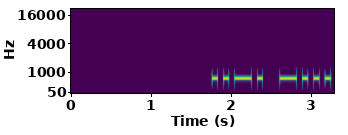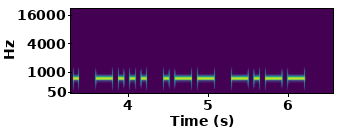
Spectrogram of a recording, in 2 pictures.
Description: Morse code, heard as a keyed tone, about 17 wpm, 700 Hz. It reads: F6BWY
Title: DXCC-100 Call Signs - 5 Characters - 17wpm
